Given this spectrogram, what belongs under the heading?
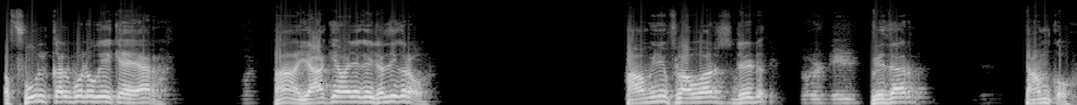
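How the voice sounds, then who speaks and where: A man's voice: on the high side, slow pace, pauses often. A man with an Indian accent teaching an English class live, repeating prompts and urging his students to hurry and answer.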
